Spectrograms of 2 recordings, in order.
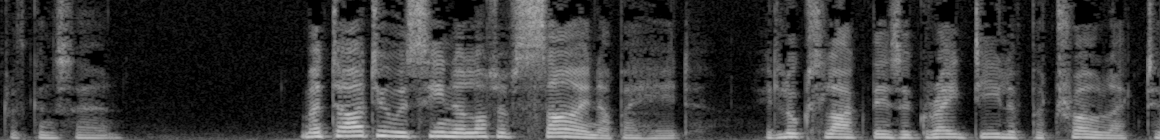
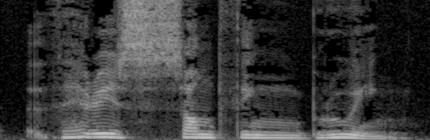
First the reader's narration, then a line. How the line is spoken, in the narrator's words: Alfonso grunted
